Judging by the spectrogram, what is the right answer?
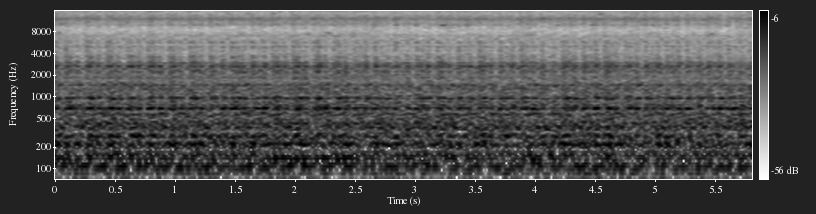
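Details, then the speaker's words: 2006 Lexus ES330 at idle during tapping on the number 5 injector: uneven idle with a loose irregular stumble instead of a smooth run; dead cylinder 5 misfire from a stuck-closed injector, only slight improvement seen. "It's got a dead cylinder on number 5 due to a stuck closed injector."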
